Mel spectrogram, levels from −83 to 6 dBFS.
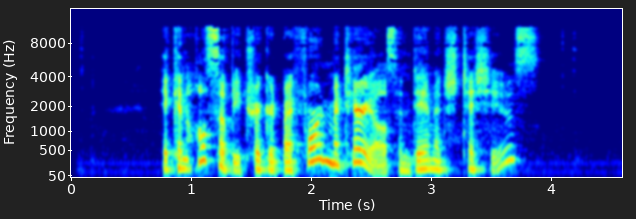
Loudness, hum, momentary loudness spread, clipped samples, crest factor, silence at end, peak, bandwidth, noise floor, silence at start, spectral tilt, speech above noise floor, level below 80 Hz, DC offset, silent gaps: -21 LUFS; none; 14 LU; under 0.1%; 20 dB; 0.7 s; -4 dBFS; 11.5 kHz; -68 dBFS; 0.75 s; -4 dB/octave; 46 dB; -60 dBFS; under 0.1%; none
